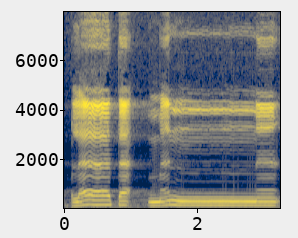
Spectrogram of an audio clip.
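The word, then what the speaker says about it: لا تأمنّا: La ta la tamna. Ah, lana. Jadi, ee ditahan nun bertasydidnya ditahan. Tapi cara menahannya itu adalah dengan ee dimuncungkan bibirnya sebentar baru dilepaskan. La tamna begitu. La tamna jangan la tamna.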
